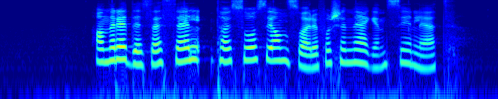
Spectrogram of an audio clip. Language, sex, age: Norwegian, female, 25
